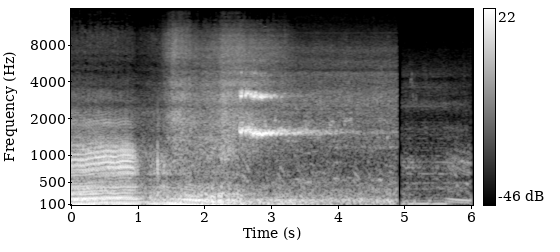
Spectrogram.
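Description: A rally car engine roars loudly at high revs.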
